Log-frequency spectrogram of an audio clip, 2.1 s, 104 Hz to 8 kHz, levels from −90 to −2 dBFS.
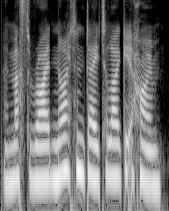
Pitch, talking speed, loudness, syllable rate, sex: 200 Hz, 285 wpm, -15 LUFS, 5.0 syllables/s, female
